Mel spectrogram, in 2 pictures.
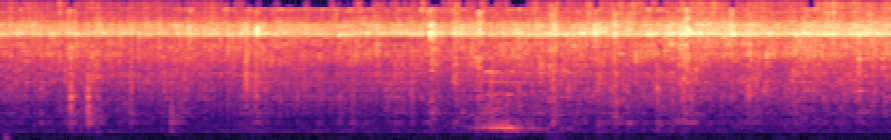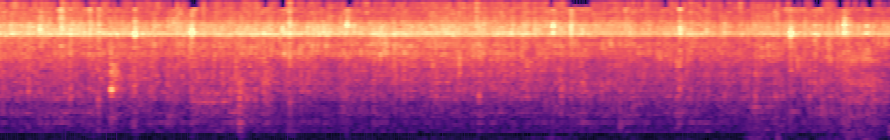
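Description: Small maya fish frying in oil in a wok, giving a steady, dense sizzle with crackling and occasional stirring throughout, close and fairly loud, with no voices.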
